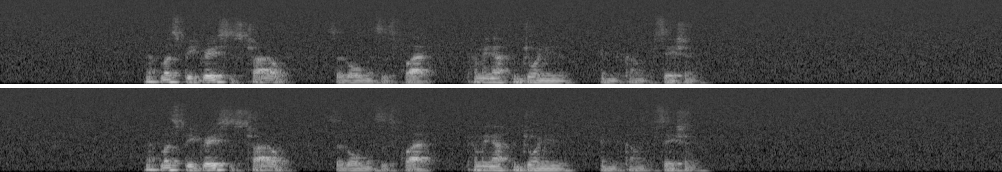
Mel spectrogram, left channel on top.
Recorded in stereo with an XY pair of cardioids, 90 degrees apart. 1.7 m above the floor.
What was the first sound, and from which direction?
A man speaking, 5° right.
